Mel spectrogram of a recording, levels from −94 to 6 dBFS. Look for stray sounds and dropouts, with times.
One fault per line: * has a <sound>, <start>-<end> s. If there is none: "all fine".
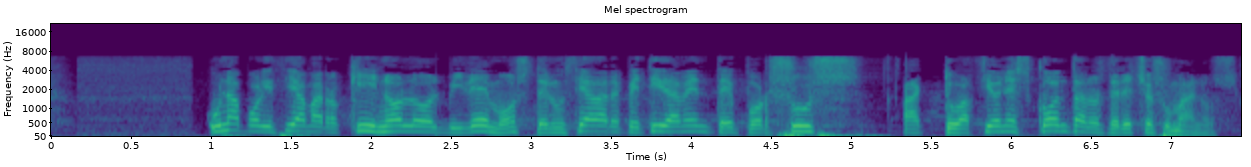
all fine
